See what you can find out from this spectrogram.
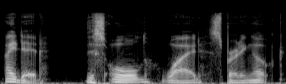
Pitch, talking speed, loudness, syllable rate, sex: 95 Hz, 145 wpm, -19 LUFS, 3.5 syllables/s, male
